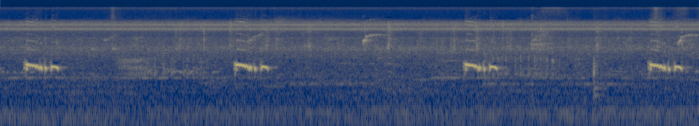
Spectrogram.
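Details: Local zebra dove responding to another bird, heard softer and farther off; four brief mellow coos with a slight rising-falling inflection, repeated roughly every three seconds against steady low hum and faint background noise.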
